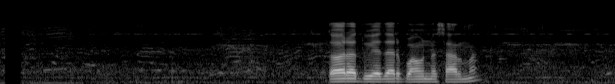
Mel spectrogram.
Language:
Nepali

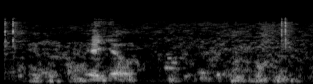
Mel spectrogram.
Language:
Thai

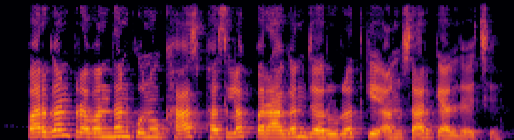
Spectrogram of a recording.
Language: Maithili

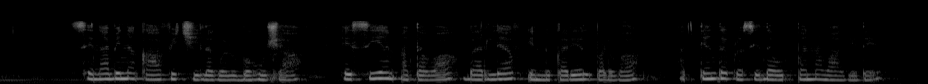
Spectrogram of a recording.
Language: Kannada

